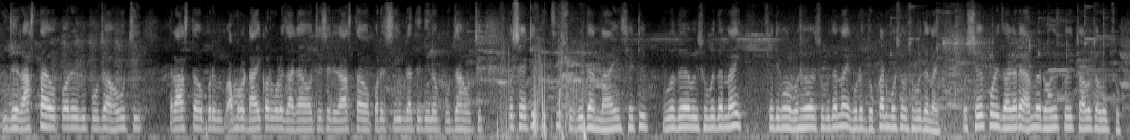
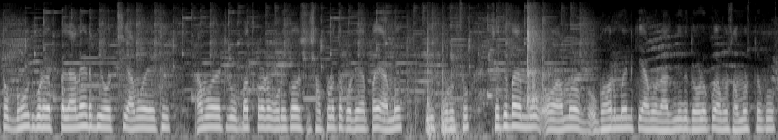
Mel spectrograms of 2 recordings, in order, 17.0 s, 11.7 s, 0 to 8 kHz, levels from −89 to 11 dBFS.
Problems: constant background noise, continuous background conversations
